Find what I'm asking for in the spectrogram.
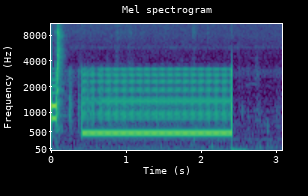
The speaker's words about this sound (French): Pour plus d'informations sur nos produits, tapez 1. Pour un autre service, tapez 2. Alors, je tape 1.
